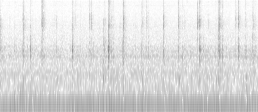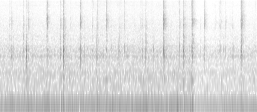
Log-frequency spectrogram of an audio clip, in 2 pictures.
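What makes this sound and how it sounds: Long black fake nails tap and scratch the lid of a small, round Maybelline Stay Matte powder compact made of clear and white plastic, held in the hands. The result is a quick, irregular run of sharp, bright plastic clicks that each die away almost instantly. A steady low hum runs underneath throughout.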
